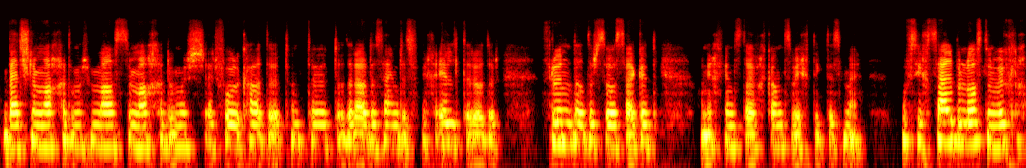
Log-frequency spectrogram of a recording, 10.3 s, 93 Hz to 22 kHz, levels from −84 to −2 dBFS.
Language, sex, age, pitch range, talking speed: German, female, 20-39, 185-225 Hz, 245 wpm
